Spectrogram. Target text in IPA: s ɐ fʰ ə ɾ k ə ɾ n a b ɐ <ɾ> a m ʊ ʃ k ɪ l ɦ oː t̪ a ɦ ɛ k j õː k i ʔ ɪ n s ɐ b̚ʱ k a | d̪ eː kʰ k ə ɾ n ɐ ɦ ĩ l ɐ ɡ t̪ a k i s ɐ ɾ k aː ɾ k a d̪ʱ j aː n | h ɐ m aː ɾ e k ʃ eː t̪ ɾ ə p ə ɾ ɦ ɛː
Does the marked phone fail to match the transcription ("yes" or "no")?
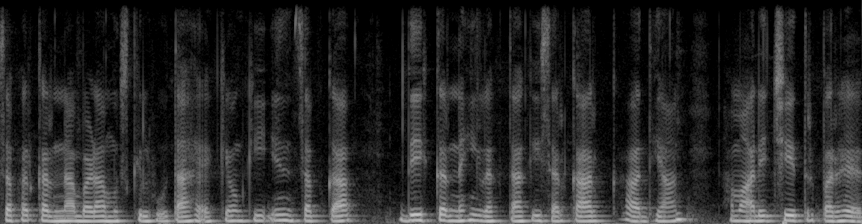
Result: yes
